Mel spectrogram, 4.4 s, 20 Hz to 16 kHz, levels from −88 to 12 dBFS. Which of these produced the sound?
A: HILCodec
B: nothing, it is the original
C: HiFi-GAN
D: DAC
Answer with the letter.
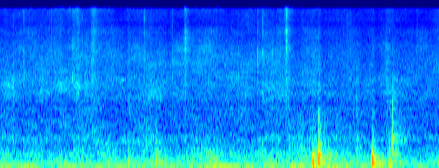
D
